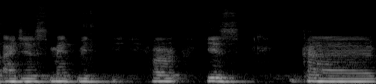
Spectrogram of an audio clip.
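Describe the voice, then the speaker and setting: A man with a Turkish accent has a fairly high pitch and a dark, mellow tone, somewhat breathy, with audible room echo. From Turkey. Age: 20s. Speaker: exchange student. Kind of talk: casual interview. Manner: halting, many fillers.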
